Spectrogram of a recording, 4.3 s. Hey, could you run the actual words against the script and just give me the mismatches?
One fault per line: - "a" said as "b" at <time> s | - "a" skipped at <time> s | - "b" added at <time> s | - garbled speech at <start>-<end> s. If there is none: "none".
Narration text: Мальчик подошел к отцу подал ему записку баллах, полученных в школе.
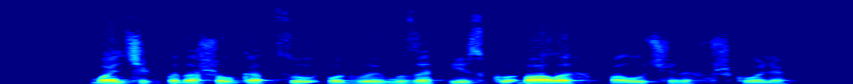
none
